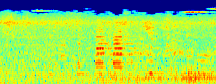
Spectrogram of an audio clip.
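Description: A car horn gives a brief honk about a second in, over a steady background of traffic and street noise.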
